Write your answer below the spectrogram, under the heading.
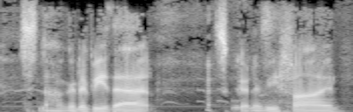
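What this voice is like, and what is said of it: Quiet, low voice. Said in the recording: “talk to each other quietly in a low voice.”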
